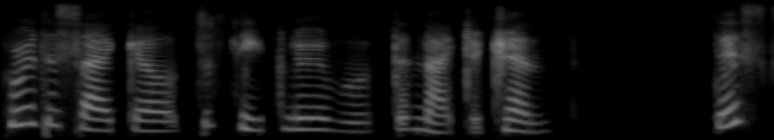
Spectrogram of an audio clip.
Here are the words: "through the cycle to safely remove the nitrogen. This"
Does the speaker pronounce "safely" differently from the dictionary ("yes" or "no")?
yes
